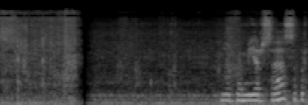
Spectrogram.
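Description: Hands knead soft dough in a bowl.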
